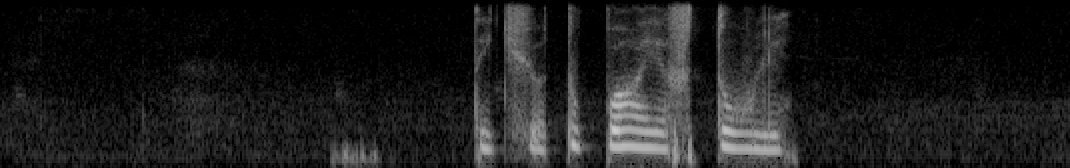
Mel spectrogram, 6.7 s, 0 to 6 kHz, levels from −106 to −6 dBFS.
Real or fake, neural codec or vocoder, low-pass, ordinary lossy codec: real; none; 5.4 kHz; Opus, 24 kbps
